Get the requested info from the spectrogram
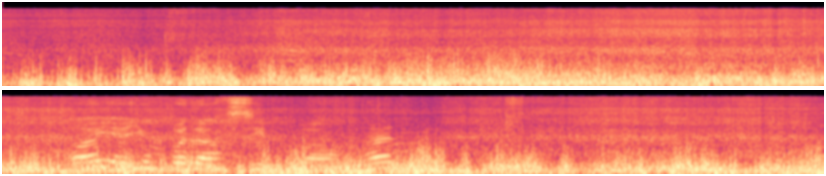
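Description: Wind buffeting a phone's microphone: a steady, loud, low rumbling noise. Faint voices come through it a little past the middle.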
